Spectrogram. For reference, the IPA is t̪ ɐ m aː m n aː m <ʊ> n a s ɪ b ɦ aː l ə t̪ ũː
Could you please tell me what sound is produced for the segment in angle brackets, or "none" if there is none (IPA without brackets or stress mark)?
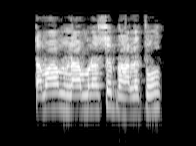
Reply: ʊ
